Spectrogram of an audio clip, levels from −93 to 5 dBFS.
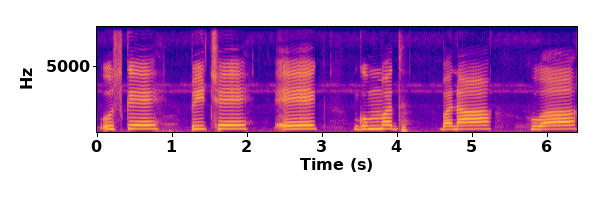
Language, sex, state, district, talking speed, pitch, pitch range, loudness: Hindi, female, Haryana, Jhajjar, 55 wpm, 265 Hz, 250-275 Hz, -12 LUFS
